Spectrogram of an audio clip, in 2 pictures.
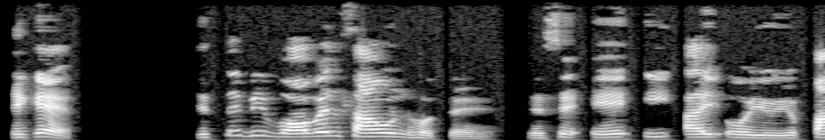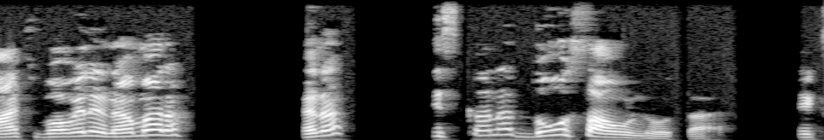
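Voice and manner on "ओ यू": usual speaking voice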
